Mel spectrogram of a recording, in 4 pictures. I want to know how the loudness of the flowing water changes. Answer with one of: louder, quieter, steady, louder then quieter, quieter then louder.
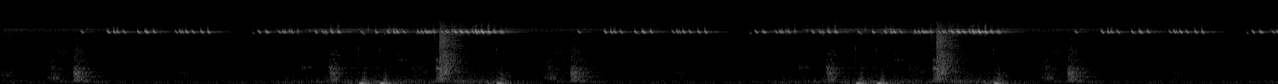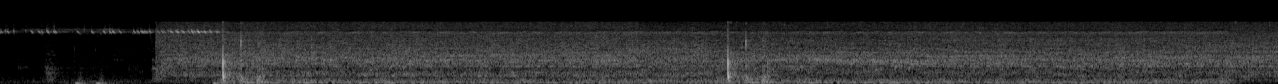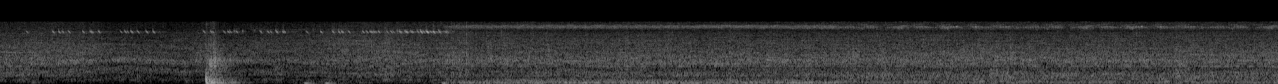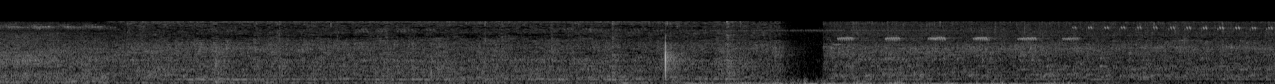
steady.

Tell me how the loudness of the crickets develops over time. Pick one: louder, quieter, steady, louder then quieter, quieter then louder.
steady.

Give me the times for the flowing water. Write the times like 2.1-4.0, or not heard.
14.3-51.0.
